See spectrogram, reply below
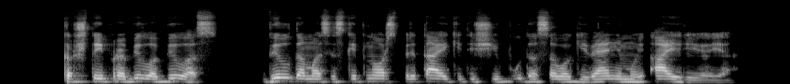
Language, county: Lithuanian, Šiauliai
